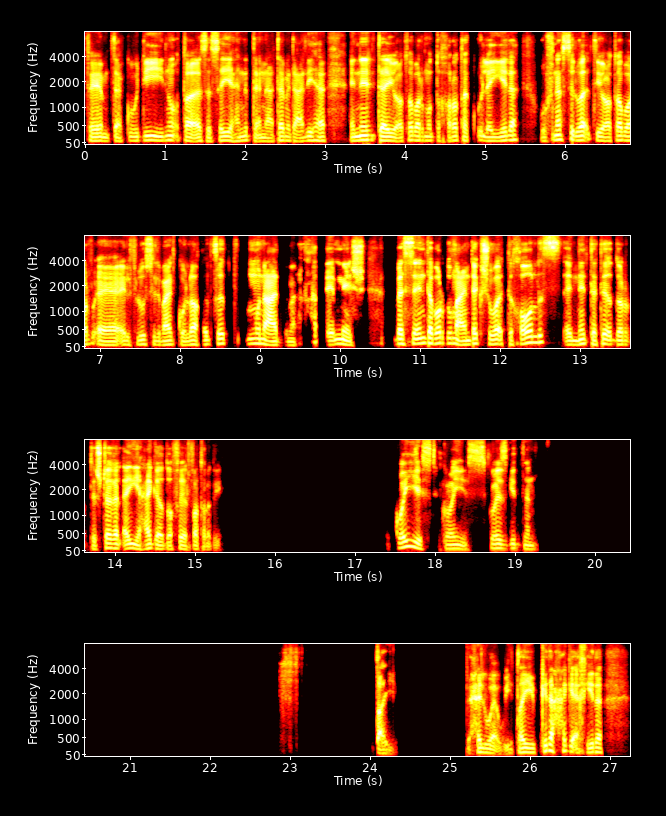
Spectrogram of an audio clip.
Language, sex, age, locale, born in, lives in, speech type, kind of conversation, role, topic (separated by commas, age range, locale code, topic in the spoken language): Arabic, male, 25-29, ar-EG, Egypt, Egypt, conversation, advice, advisor, إزاي الفواتير المفاجئة لخبطت تخطيطك المالي؟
